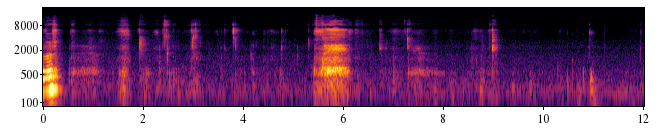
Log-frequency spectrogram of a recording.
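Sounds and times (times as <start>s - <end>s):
person chewing crunchy sandwich: 1.7s - 5.4s.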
